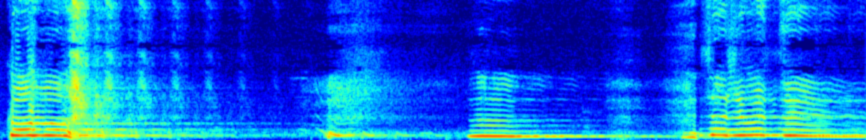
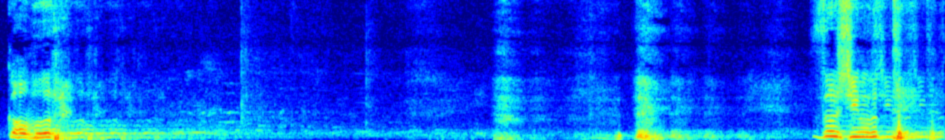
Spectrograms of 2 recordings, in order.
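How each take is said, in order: First: It is said tearfully, full of emotion. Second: It is said timidly and hesitantly. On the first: The reciter is overcome with emotion. "একটু emotional টাইপের ... ওর আবৃত্তির ঢং ছিল এরকম।" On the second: The reciter is too bashful to perform. "তো এরকম একটা লাজুক ছেলে আসছে মঞ্চে, তার আবৃত্তির ঢং ছিল এরকম।"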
